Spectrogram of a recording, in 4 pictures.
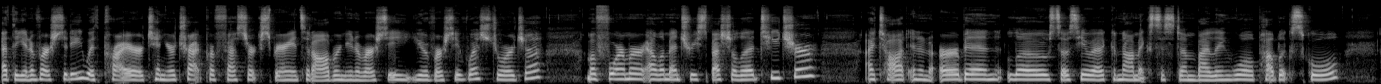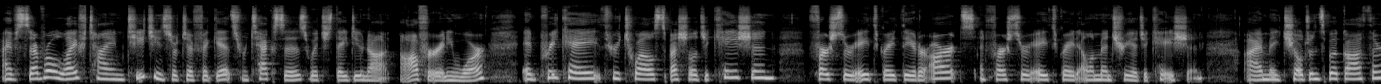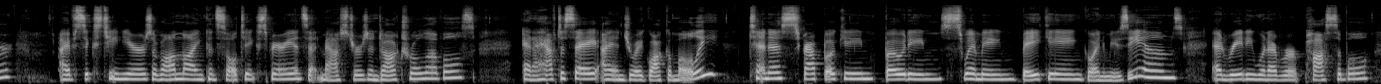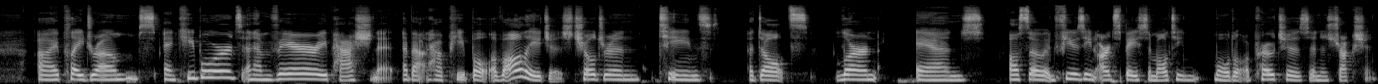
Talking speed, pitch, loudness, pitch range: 145 wpm, 230 Hz, -20 LUFS, 215-250 Hz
